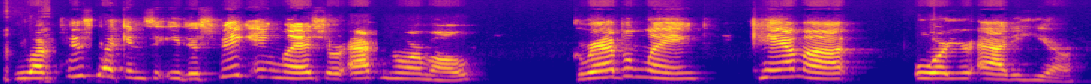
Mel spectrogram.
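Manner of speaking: loud, insistent order; stern ultimatum. Real, not acted. Streamer giving a chatter two seconds to behave, stern and loud. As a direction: lay down the law, loudly. Ordering viewer to act normal.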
